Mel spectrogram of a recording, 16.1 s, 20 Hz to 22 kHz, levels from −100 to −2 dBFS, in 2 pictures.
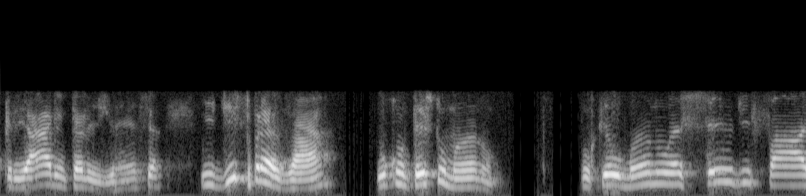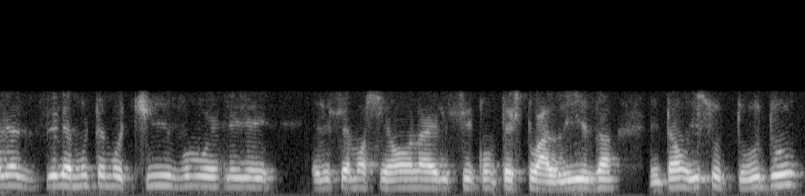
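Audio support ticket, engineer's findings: Lost AMR speech frames at 1.14–1.37, 4.72–4.88, 6.98–7.10, 10.20–10.33 and 12.92–13.00 s. Spans of 20, 40, 80, 100 and 40 ms, each a whole number of 20 ms frames. Decoder repeats the last pitch and vocal-tract shape while the level falls: a smeared, fading warble, not hard silence or clicks as from dropped samples. Recovery rough briefly. Narrowband path (200 Hz to 3.6 kHz) is working normally, with light codec damage.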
